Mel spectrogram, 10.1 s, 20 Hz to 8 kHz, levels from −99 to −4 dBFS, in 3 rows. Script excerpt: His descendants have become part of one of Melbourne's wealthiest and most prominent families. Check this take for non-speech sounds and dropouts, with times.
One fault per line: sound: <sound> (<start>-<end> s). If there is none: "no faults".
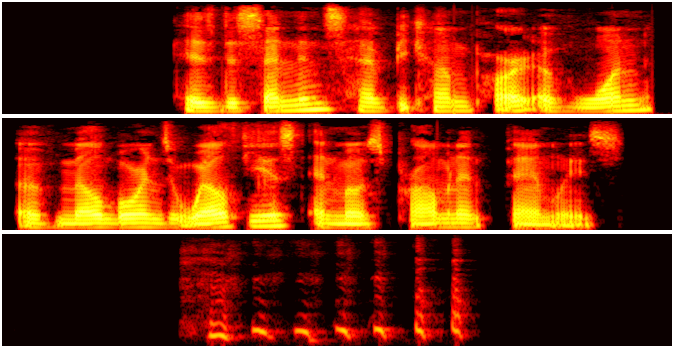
sound: laugh (7.6-9.1 s)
